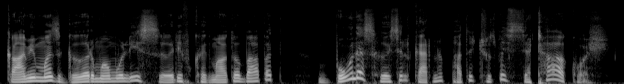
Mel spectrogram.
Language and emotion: Kashmiri, happy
